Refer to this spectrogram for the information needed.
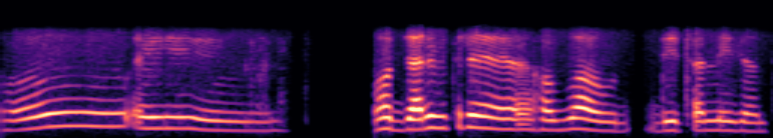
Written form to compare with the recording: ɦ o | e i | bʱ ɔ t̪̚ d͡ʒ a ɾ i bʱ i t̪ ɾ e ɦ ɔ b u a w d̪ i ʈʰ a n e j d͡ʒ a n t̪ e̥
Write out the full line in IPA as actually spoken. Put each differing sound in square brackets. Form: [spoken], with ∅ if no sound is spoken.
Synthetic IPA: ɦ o | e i | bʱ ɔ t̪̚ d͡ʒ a ɾ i bʱ i t̪ ɾ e ɦ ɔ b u a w d̪ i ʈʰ a n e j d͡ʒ a n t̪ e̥

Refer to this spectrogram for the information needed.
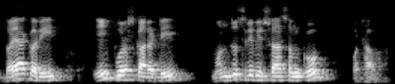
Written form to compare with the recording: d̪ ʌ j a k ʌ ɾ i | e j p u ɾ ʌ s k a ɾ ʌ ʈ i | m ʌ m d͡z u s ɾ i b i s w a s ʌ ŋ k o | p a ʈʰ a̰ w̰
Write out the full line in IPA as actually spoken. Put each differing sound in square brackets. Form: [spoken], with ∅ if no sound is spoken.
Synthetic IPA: d̪ ʌ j a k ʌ ɾ i | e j p u ɾ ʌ s k a ɾ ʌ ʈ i | m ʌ [n] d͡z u s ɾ i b i s w a s ʌ ŋ k o | p [ʌ] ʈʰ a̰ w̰

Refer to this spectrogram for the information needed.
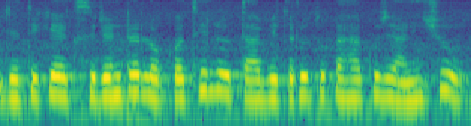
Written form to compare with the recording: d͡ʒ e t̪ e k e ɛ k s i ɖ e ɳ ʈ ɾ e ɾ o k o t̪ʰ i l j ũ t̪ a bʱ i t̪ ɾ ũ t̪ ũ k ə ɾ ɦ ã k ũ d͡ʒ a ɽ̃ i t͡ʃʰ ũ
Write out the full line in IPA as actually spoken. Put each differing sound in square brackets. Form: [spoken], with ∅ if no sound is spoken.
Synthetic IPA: d͡ʒ e t̪ [i] k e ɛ k s i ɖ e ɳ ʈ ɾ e [l] o k o t̪ʰ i l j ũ t̪ a bʱ i t̪ ɾ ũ t̪ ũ k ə [∅] ɦ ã k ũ d͡ʒ a ɽ̃ i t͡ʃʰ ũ

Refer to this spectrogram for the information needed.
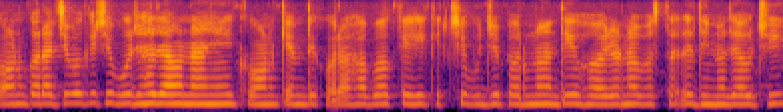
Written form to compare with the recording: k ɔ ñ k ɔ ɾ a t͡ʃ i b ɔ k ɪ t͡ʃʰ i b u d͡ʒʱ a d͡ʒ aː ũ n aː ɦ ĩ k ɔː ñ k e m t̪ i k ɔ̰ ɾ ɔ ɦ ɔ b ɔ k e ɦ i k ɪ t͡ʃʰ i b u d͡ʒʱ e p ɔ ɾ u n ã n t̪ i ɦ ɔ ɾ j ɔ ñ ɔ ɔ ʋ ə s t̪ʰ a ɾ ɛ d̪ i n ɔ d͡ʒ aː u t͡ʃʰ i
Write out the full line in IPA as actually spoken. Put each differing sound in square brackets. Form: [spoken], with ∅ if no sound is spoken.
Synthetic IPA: k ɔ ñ k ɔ ɾ a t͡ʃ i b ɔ k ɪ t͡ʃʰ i b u d͡ʒʱ a d͡ʒ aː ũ n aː ɦ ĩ k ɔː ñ k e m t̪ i k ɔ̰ ɾ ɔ ɦ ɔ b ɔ k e ɦ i k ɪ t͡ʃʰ i b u d͡ʒʱ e p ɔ ɾ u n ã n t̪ i ɦ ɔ ɾ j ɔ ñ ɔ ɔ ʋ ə s t̪ʰ a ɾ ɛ d̪ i n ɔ d͡ʒ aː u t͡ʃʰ i

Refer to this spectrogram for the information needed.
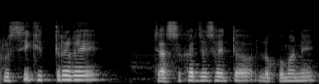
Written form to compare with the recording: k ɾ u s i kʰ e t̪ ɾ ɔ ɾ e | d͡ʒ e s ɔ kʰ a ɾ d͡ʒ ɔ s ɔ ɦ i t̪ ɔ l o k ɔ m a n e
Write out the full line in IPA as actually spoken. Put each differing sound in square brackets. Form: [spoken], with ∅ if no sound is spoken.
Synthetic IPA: k ɾ u s i kʰ e t̪ ɾ ɔ ɾ e | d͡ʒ [a] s ɔ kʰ a ɾ d͡ʒ ɔ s ɔ ɦ i t̪ ɔ l o k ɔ m a n e

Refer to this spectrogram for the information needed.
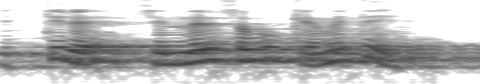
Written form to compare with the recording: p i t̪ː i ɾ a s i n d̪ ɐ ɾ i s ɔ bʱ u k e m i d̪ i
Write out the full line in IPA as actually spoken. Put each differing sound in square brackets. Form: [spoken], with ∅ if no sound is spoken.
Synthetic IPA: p i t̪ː i ɾ [e] s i n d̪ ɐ ɾ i s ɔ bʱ u k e m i [t̪] i

